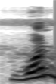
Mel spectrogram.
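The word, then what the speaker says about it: one: एक vowel letter है, लेकिन जब हम वन को प्रोनाउंस करते हैं तो इसका साउंड व आता है जो एक कंसोनेंट साउंड है।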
